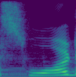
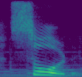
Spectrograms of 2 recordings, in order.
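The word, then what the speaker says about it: sword: तलवार की इंग्लिश है इसे स्वर्ड नहीं बोलते यहां पर डब्लू साइलेंट है ये है सोर्ड जैसे डब्लू लिखा ही ना हो एस ओ आर डी क्या पढ़ेंगे सोर्ड तो गाइज ऐसे बहुत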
